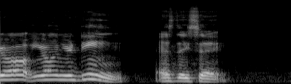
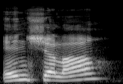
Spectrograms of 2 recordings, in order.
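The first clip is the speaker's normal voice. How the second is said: "Inshallah" slow and louder, rising at the end; questioning; 3 semitones higher, 6 dB louder, slower than usual. Real, not acted. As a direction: sound out "Inshallah" as an unsure question. Sounding out an unfamiliar word from chat.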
